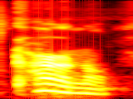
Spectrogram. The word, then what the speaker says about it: colonel: the way she looked at me and then she was like, "It's Colonel." And I'm like, "Where is the R?" That's just how you pronounce it.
